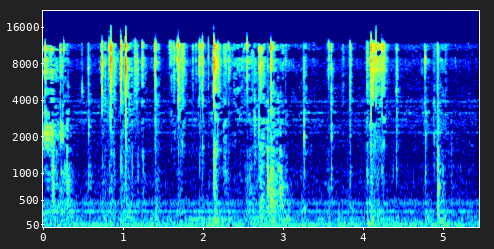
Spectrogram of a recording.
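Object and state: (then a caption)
Bar of soap being carved. A metal blade scrapes and carves flakes off a solid, hand-sized purple-and-white bar of soap held in the hand. It makes a run of short, dry, crisp scraping clicks with bright, high crackle and almost no low end. The sound is quiet and dies away instantly after each cut.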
